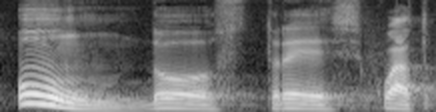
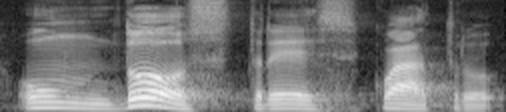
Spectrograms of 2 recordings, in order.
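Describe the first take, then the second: First: The strong accent falls on the first count. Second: The strong accent falls on a later count. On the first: This is the regular rhythm of the body and nature. The speaker calls it right. "es con acento fuerte en el tiempo uno" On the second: This is an irregular rhythm that goes against the body. The speaker calls it wrong. "el ritmo irregular cambia el acento. Ya no es más el uno"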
